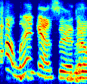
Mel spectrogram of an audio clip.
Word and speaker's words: Lancaster: So how did you end up in Lancaster?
